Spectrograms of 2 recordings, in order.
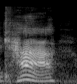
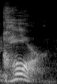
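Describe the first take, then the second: First: The final r sound is dropped. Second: The final r sound is pronounced. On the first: "people in Boston say ca. We don't say ca" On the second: "We say car"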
